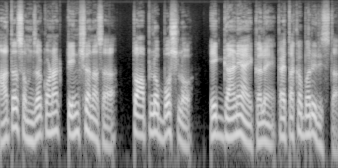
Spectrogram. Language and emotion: Goan Konkani, neutral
